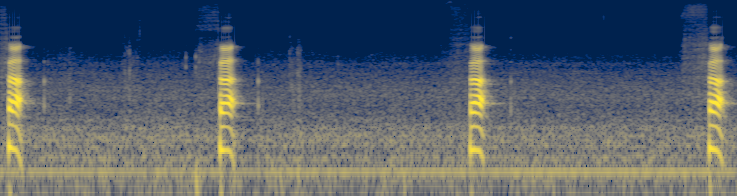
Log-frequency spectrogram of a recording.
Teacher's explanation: اوپر والے سامنے کے دو دانت نیچے والے ہونٹوں سے لگا کر فا ادا کیا جاتا ہے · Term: فا کا مخرج, حرف فا کی آواز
